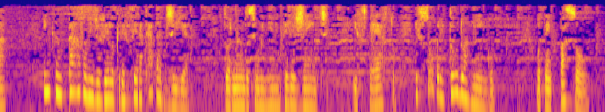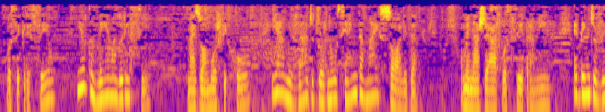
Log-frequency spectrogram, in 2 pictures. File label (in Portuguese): HOMENAGEM AO SOBRINHO F; fem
